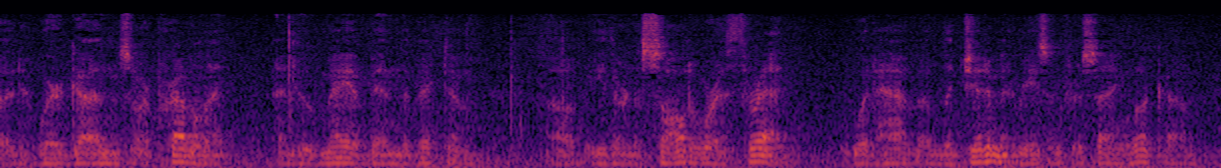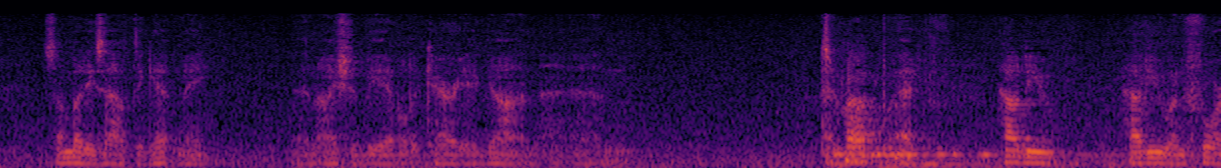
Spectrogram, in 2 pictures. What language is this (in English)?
English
